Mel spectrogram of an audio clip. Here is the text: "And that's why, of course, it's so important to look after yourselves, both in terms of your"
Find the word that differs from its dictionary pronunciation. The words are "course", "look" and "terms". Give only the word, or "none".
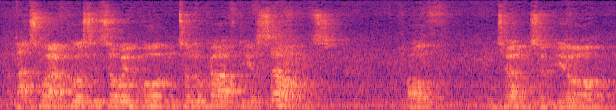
none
